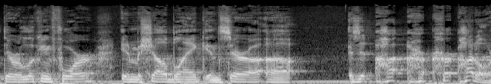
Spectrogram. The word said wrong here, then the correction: Hurley: right? – Sarah Hurley. – Hurley. I don't know why I always have her. Her name is very easy, Hurley, but I always say it wrong.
